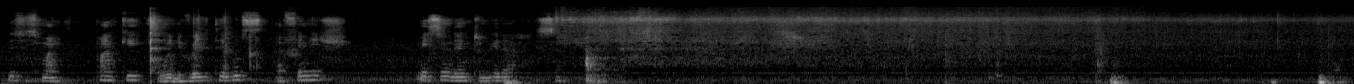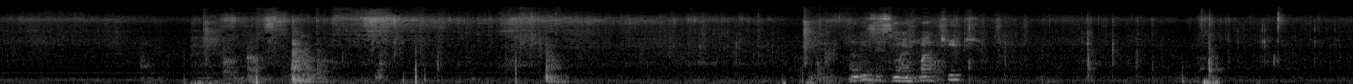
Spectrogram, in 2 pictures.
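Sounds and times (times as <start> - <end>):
batter sizzling in oil: 5.5 - 27.0.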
